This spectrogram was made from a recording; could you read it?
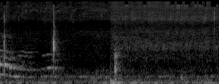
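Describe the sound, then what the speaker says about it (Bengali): Nuts frying in a pan for a vegetarian cauliflower dish, a soft steady sizzle with a few light scrapes and clinks of stirring, faint and close. "বাদামগুলো ভাজা হয়ে গেছে তুলে নিচ্ছি"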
